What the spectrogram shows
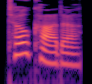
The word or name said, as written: tokahda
